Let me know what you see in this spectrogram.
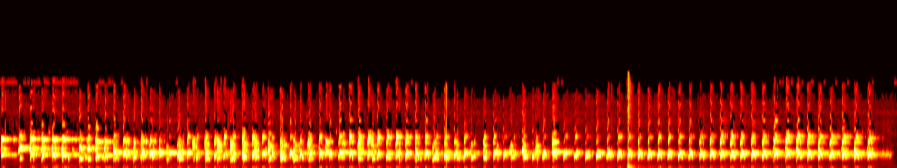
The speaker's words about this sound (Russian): Так, и второе животное, ну, сразу хотим сказать, что это птицы, поэтому давайте тоже слушать и угадывать.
